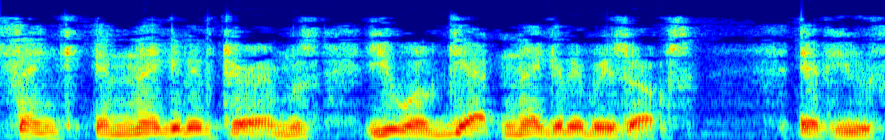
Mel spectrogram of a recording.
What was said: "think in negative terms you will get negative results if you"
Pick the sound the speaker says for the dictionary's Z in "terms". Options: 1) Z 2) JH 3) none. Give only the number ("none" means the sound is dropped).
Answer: 1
